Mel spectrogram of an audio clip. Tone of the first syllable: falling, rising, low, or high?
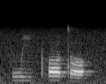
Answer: high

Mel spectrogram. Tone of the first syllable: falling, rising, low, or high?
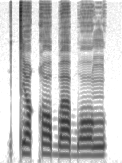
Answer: low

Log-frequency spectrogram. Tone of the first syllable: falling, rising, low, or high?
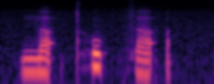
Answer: low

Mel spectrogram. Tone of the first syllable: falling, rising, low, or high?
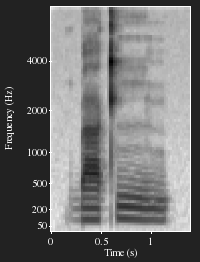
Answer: low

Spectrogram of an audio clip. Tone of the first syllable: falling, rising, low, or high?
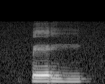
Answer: high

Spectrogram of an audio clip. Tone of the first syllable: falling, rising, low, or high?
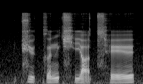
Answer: falling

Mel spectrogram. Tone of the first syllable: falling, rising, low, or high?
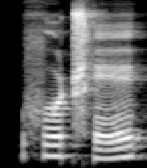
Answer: high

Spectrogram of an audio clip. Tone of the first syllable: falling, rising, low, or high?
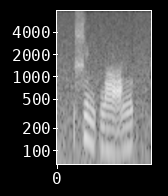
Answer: falling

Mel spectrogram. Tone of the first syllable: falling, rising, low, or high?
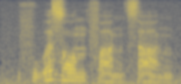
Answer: rising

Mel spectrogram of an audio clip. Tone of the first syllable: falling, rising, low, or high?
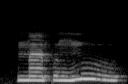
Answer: low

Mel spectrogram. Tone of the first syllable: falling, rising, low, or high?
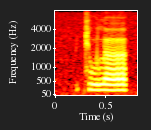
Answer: high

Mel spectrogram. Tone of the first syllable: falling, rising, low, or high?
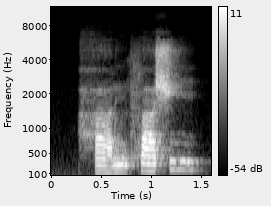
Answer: low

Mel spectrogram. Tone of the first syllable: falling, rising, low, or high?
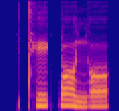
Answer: high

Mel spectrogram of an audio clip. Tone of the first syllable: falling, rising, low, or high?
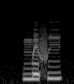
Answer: low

